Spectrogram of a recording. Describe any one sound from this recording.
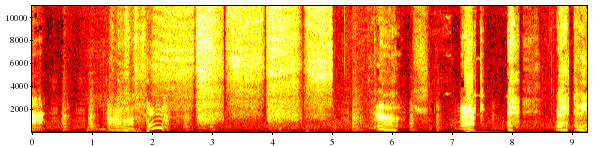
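A man groans and gasps in pain close by.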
